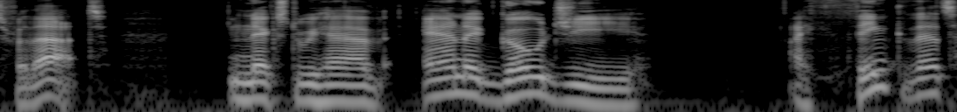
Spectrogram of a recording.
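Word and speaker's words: anagoge: seen this before and maybe i've pronounced it anagagi or anagri who knows but i think it's it's saying anagogi is correct this is a noun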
